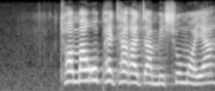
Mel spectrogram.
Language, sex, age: Northern Sotho, female, 18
